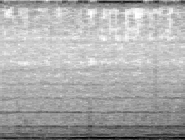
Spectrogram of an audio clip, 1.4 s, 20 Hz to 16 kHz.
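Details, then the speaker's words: Toshiba KV-4000 V-Cord VCR playback audio: extremely slow, warped, wavering low drone; it was first suspected to be capstan speed, but the capstan servo tested fine, and the owner now suspects a weak idler belt, with the tape riding up the pinch roller and tension problems. "yeah with how extremely slow and warped the sound is that generally points to a caption speed"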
